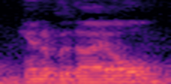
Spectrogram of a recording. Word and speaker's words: cannabidiol: including animal food or feed, to which a cannabidiol, did I pronounce that correctly?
